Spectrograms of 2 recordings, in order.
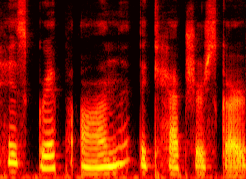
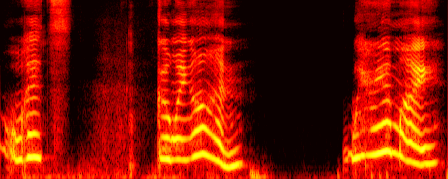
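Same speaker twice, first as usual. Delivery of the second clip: put-on confused hurt kid; 8 semitones higher than usual. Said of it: "they asked quietly and breathlessly".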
